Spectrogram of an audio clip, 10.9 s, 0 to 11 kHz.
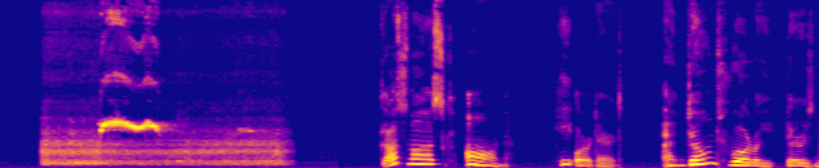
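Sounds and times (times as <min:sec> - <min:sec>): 
whistle blast: 0:00.6 - 0:03.9
speech: 0:05.1 - 0:10.9.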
